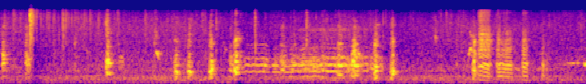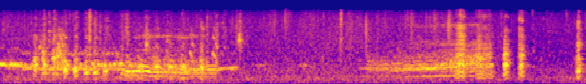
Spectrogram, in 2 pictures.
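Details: Domestic chicken sounds: scattered clucks with several longer, wavering drawn-out calls, the loudest in the middle, over a background of a clucking flock.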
